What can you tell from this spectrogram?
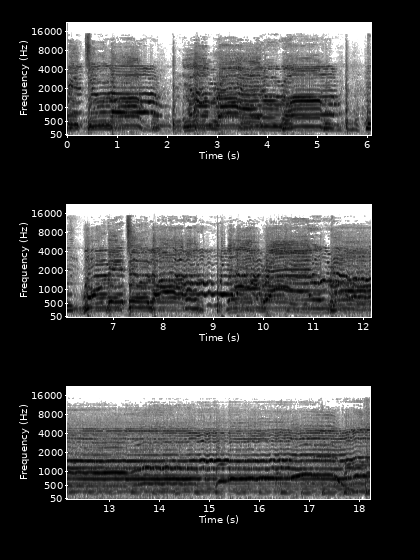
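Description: An informal acoustic jam: voices singing over acoustic guitar. The singing pauses briefly twice, then settles into one long held note over the second half.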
